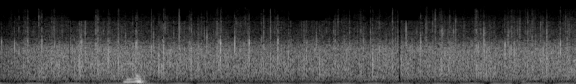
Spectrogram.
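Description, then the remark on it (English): A crowd applauds steadily, dense overlapping claps forming a continuous bright patter that holds at an even, moderately loud level throughout, with one brief low thump early on. “I think we should all give ourselves a round of applause.”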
